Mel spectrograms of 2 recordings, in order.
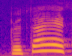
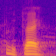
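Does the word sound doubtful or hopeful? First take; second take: hopeful; doubtful. First: It is said in a warm, hopeful tone. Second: It is said in a flat, doubtful tone. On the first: There is hope it will still happen. The speaker calls it right. "C'est plein d'espérance" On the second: The outcome is unlikely. The speaker calls it wrong. "Pas peut-être"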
